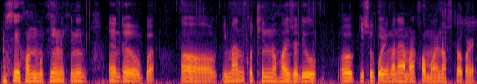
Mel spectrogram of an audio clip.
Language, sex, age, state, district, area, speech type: Assamese, male, 30-45, Assam, Biswanath, rural, spontaneous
